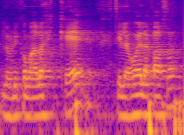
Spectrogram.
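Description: A man's voice: mid-range voice, quick pace, background noise. A young man with a Venezuelan accent hosting a casual chat, rambling in slang with lots of fillers. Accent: Venezuelan Spanish. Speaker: podcast host. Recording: roomy echo.

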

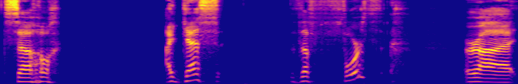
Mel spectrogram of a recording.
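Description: A man with a bright, forward voice in a close, dry recording. He talks in casual podcast banter, hesitant and rambling, leaning on "like" and easygoing slang as he finds his way through a thought. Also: fairly high pitch, animated, drawn-out words, no room sound. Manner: hesitant, rambling, heavy use of "like". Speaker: podcast co-host. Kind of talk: casual banter, fantasy draft commentary.

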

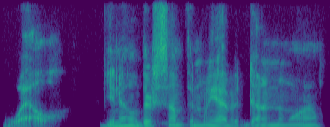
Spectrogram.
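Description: A man's voice: normal speed, vocal fry, muffled recording. A man co-hosting a podcast in casual, profane chat. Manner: laid-back, swears, lively pitch swings. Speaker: podcast co-host.

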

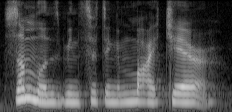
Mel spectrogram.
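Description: A woman voicing a gruff big papa bear in a storybook reading, with a growling manner. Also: lowish voice, steady tone, a little slow, darkish tone, voice pushed down, close to an everyday voice.

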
